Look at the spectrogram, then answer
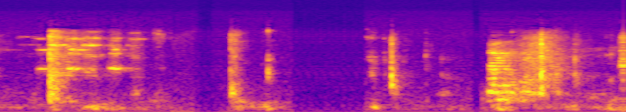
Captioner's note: chirp rings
